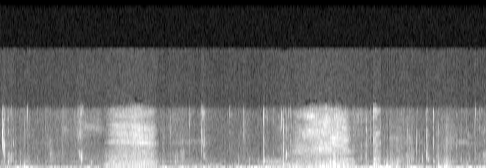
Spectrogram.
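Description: A man and a woman chew and slurp food loudly, close up.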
